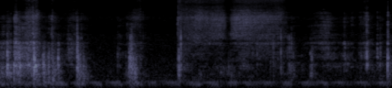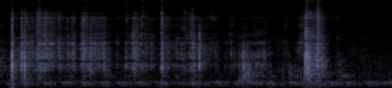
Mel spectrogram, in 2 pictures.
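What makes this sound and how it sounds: Long nails and fingertips rub and scratch across the pages of an open lined paper notebook and grip the page edges. The result is a quiet stream of dry, papery scrapes, crinkles and soft snaps, with a bright, hissy rustle around the third second.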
